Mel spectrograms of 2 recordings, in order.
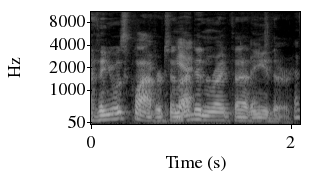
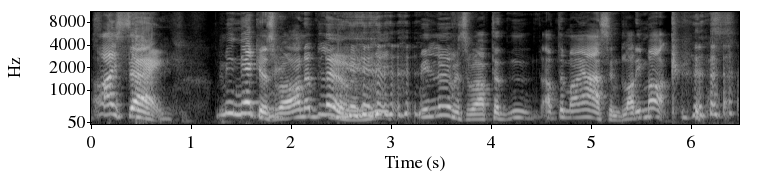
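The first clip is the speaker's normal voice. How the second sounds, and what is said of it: Put-on Cockney accent. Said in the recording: “Do I have a Cockney accent? ... That's pretty damn good.”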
